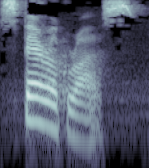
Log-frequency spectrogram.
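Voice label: "sparrowgrass", English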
